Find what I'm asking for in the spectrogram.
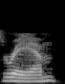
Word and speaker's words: SRAM: For those of you that use SRAM components, there is no H in between the S and the R.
